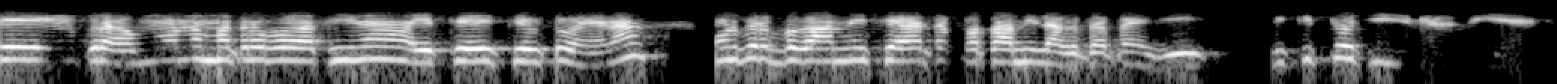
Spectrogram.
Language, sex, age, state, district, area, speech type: Punjabi, female, 45-60, Punjab, Firozpur, rural, conversation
